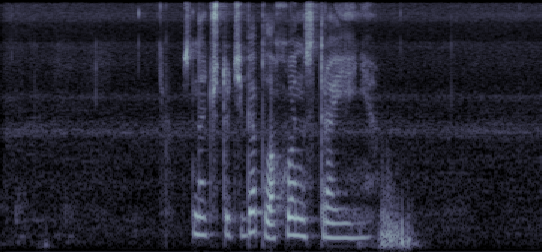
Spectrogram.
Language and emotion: Russian, sad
